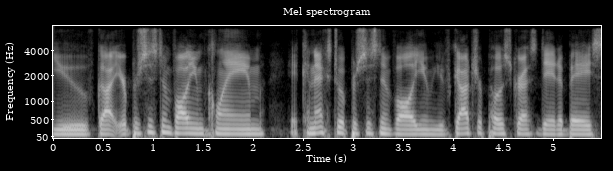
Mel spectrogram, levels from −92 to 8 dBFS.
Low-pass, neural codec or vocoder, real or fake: 7.2 kHz; none; real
